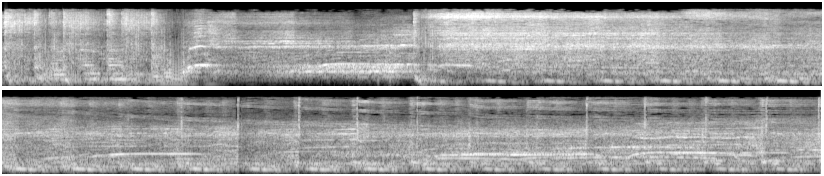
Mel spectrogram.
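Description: Trance music played loud over a nightclub sound system, with a crowd cheering. About one and a half seconds in, the kick drum and bass drop out into a breakdown, and a steady pulsing synth pattern carries on.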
